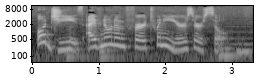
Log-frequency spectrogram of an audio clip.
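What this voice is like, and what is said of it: Stereotypical Minnesota accent. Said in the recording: “general Minnesota accent ... go straight for the stereotype ... a lot of lip corner tension, and there's not a lot of jaw movement ... a little bit of a smile there ... the Minnesota friendly accent”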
